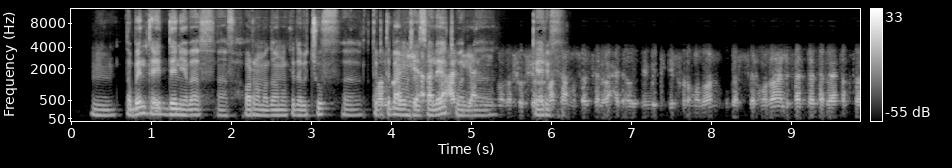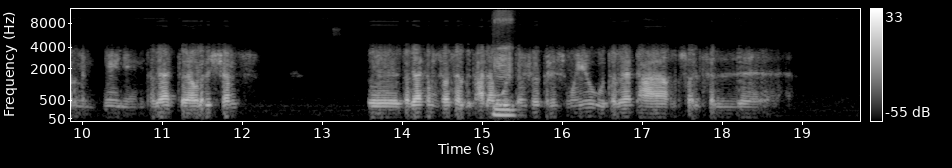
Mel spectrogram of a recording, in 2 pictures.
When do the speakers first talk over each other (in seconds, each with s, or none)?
3.8 s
